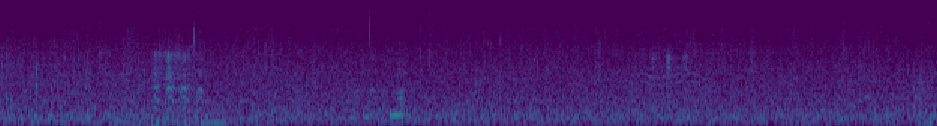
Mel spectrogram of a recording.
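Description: Miniature goats bleating, one short bleat about a second in and a fainter one later, over a steady hiss.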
